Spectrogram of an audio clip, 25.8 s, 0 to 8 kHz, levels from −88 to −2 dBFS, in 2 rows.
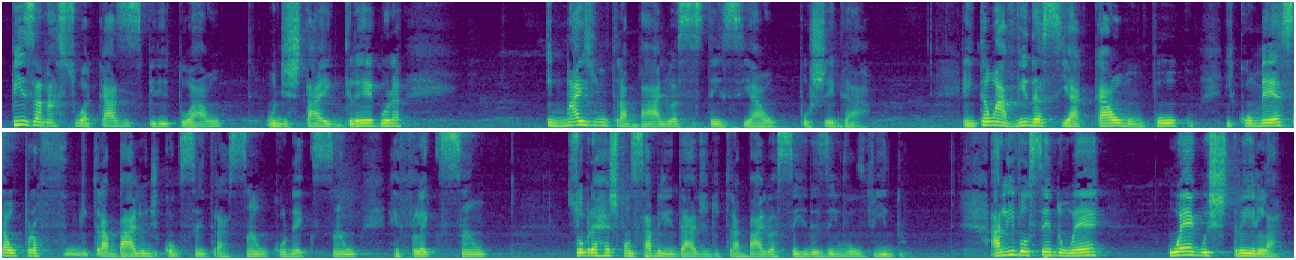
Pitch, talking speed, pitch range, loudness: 150 Hz, 105 wpm, 135-175 Hz, -17 LUFS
